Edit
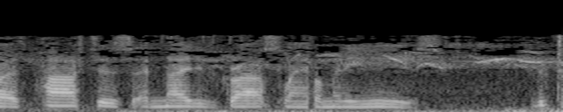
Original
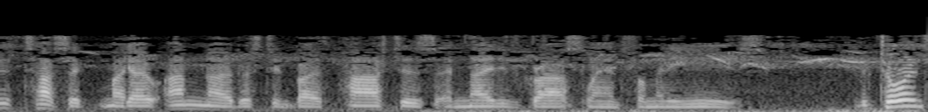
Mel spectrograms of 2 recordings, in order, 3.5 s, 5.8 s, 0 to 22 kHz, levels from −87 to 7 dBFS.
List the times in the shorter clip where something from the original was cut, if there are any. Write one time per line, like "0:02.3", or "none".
0:01.9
